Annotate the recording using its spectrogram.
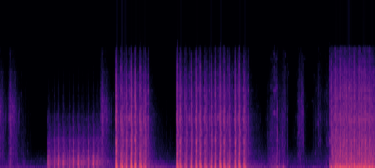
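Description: Rapid gunfire bursts in quick rounds.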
